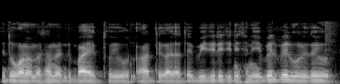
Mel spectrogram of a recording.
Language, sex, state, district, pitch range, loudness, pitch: Chakma, male, Tripura, Dhalai, 85-95 Hz, -19 LUFS, 90 Hz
